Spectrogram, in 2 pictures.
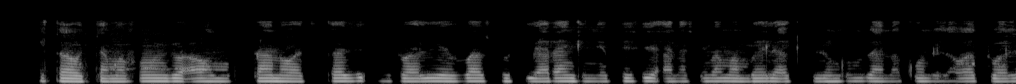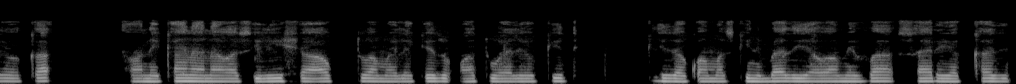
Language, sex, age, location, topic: Swahili, male, 36-49, Wajir, government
